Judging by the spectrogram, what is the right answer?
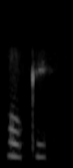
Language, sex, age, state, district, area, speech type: Gujarati, female, 18-30, Gujarat, Ahmedabad, rural, conversation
